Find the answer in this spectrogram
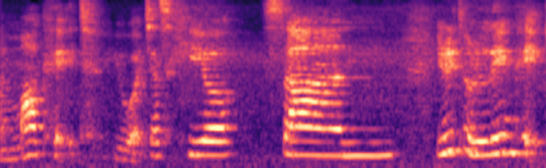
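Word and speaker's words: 四: How we say number two? R. Number four is the same tone we pronounce as S. S. Your voice drop from very high to very low.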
